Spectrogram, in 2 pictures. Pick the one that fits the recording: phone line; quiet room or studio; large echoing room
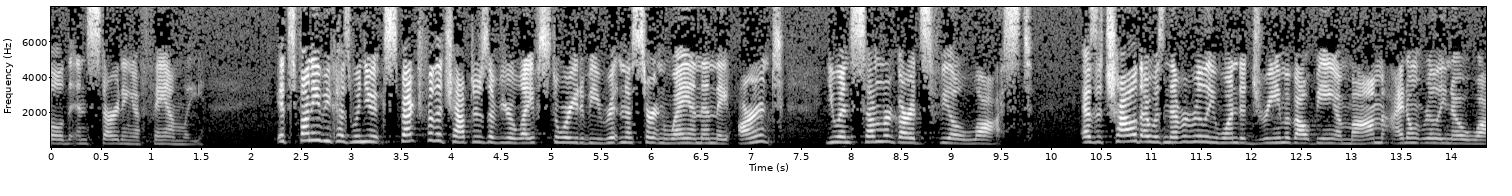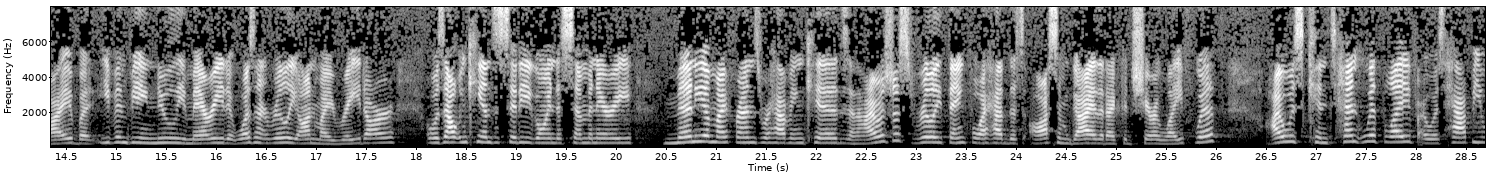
large echoing room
